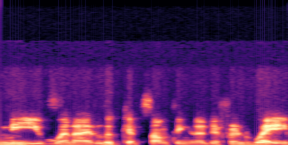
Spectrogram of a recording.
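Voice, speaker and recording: Hers is an unremarkable speaking voice, a woman's at medium pitch with ordinary pitch variation. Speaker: podcast host. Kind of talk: interview conversation.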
